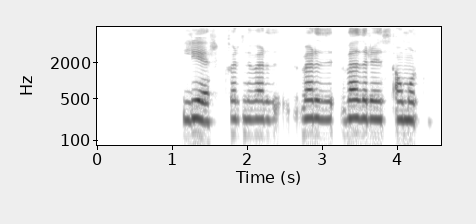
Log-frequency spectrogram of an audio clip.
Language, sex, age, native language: Icelandic, male, 13, Icelandic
